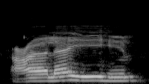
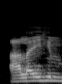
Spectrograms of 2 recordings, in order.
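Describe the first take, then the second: First: "আলাইহিম" slow, opening from the squeezed throat; correct throat ain. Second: "আলাইহিম" quick, with a plain initial a; common mispronunciation. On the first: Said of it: "আইনের উচ্চারণ আ". ("আলাইহিম" কণ্ঠের আইন দিয়ে ধীরে) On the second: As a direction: rattle off "আলাইহিম" without the throat ain. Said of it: "আলাইহিম বলে ফেলি". ("আলাইহিম" আইন ছাড়া, তাড়াতাড়ি) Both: Shown as a demonstration.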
